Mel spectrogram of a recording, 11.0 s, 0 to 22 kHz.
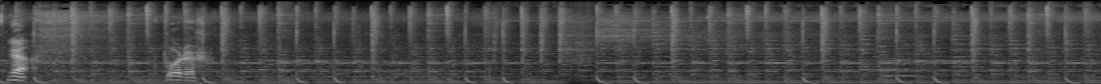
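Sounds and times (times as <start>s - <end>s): deep kick drum hits: 6.0s - 6.7s, 7.9s - 8.2s, 9.0s - 9.6s.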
